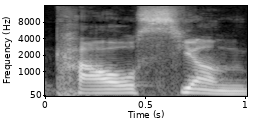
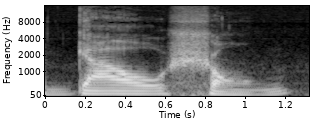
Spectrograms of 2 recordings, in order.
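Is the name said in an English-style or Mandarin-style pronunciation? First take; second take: English-style; Mandarin-style. First: The name is read as spelled, English style. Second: The name is said the local Mandarin way. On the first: Local listeners could not recognise the place. The speaker calls it wrong. "because I'm saying Kaohsiung" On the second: Local listeners would recognise the place. The speaker calls it right. "but it's actually Kaohsiung"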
